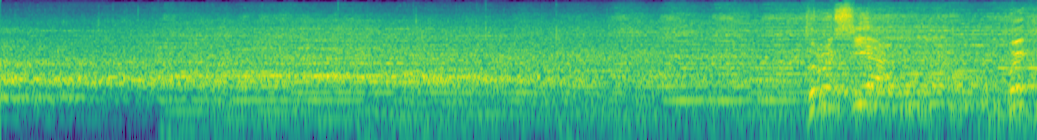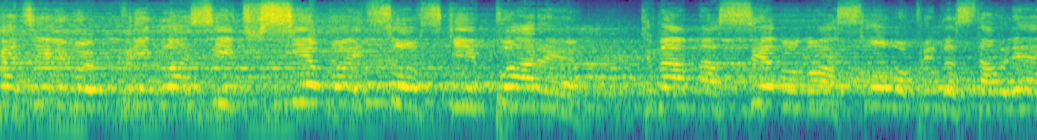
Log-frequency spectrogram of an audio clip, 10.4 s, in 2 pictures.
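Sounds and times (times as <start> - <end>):
audience applause and cheering: 0.0 - 7.2
speech: 0.8 - 1.1, 4.0 - 10.3.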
